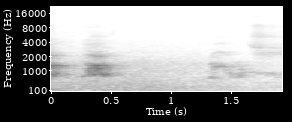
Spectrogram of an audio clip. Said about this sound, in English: You hear them barking, don't you? Yes. Okay. Yeah. Well, they'll be quiet in a minute, but they'll tucker themselves out. But yeah, two dogs.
